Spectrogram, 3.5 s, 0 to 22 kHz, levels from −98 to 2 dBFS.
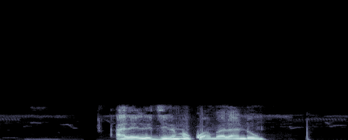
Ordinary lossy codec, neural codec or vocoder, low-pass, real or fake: AAC, 48 kbps; none; 5.4 kHz; real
